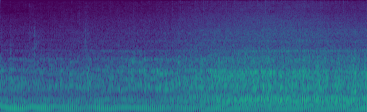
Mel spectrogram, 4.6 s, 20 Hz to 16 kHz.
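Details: 1997 Mitsubishi Eclipse GSX, stock T25 turbo, balance shaft belt eliminated, AC belt removed: steady idle with gritty rough whir from timing belt side rising slightly; worn water pump bearing, replacing water pump silenced it.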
